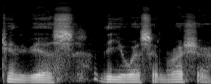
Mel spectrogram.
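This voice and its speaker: This man speaks at a fairly slow pace in a medium pitch. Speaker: news commentary host. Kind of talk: news review monologue. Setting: library. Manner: whispering.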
